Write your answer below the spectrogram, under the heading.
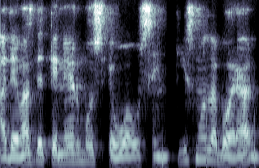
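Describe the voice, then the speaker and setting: A man with a Brazilian accent speaks with very wide pitch swings. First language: Portuguese (speaking Spanish). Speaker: mental health company speaker. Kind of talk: webinar presentation. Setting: online webinar. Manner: hesitant, frequent fillers.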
